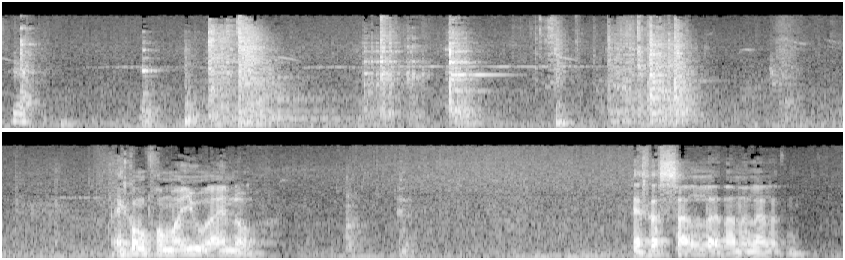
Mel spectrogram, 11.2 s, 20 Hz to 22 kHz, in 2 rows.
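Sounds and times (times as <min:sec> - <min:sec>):
plates and cutlery clattering while dishes are washed up: 0:00.9 - 0:04.8
speech: 0:06.4 - 0:07.4, 0:09.8 - 0:11.0.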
